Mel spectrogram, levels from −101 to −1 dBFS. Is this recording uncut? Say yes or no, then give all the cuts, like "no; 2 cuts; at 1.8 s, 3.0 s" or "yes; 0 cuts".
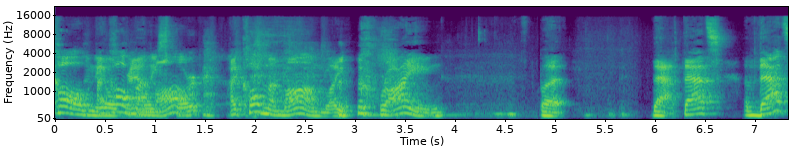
no; 1 cut; at 4.8 s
